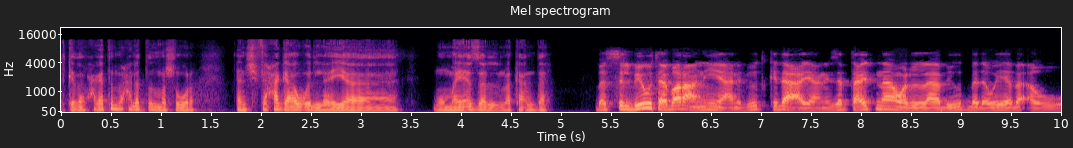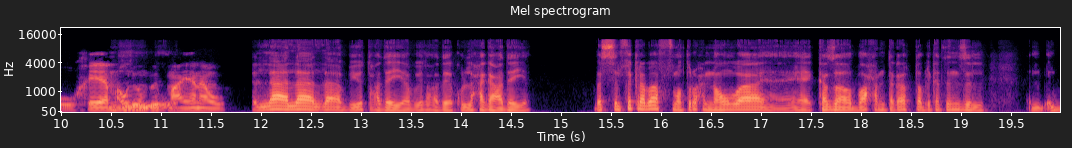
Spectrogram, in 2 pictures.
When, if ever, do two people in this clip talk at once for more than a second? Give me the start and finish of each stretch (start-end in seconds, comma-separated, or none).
none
